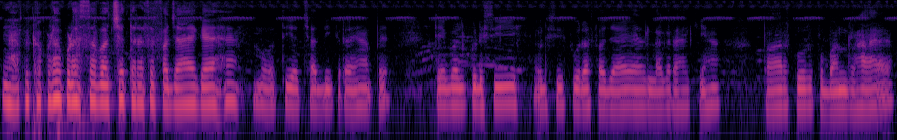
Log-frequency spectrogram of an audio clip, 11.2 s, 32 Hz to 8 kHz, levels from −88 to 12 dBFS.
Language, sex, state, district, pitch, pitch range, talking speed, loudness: Hindi, male, Chhattisgarh, Sarguja, 125 Hz, 120-135 Hz, 170 wpm, -39 LUFS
